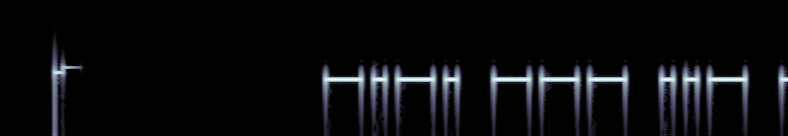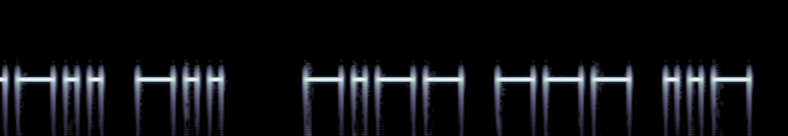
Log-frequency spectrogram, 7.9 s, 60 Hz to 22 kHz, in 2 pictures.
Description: Morse code, heard as a keyed tone, about 20 wpm, 700 Hz. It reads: COULD YOU
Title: Sentences from Top 1000 Words - Review Part 2 - 20wpm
